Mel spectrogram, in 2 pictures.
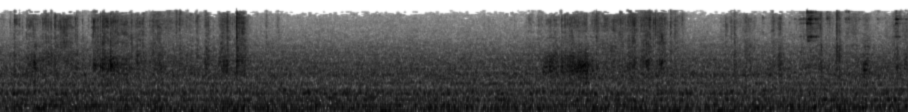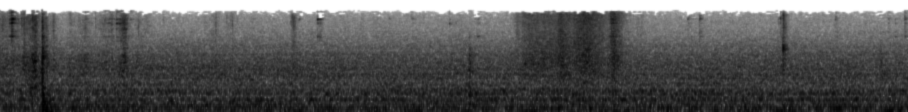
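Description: A steady mechanical hum runs throughout. Plastic meat wrap crinkles in a few short bursts as a package of ground beef is pulled open, and there is one sharp click about halfway through.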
